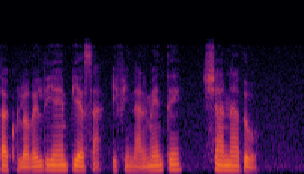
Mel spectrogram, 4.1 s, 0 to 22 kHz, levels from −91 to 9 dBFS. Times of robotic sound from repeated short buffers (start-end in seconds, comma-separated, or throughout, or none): none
